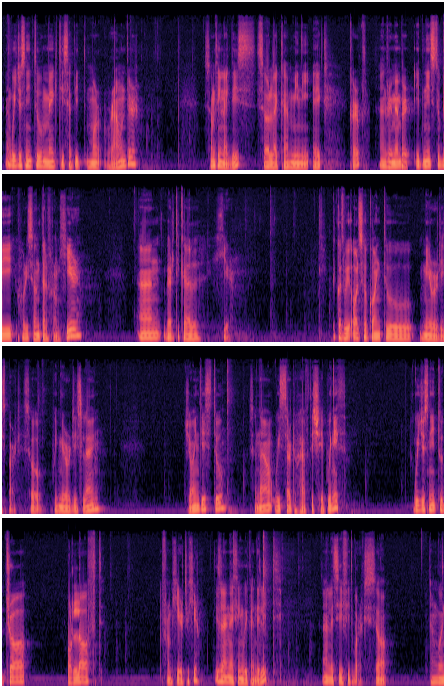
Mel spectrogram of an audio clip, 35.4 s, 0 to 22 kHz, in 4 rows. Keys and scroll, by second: 0.0 g, 7.1-8.3 typing, 11.4 g, 14.1 2, 18.3 alt+x, 22.1 j, 30.6 2, 31.6 x, 33.0 2.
